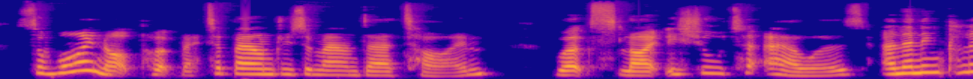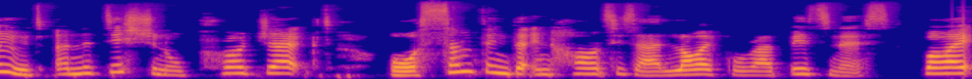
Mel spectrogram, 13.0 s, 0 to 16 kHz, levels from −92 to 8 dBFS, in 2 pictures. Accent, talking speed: British, 135 wpm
